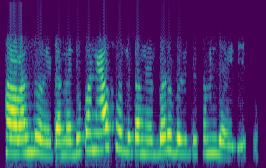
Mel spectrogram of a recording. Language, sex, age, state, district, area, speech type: Gujarati, female, 30-45, Gujarat, Kutch, rural, conversation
